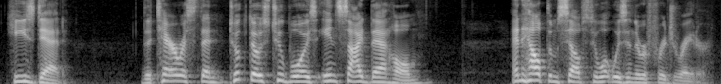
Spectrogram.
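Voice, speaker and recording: A man's voice: a little high, expressive, moderate pace. A man hosting his own opinion show, delivering emphatic, indignant commentary with punchy repetition. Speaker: show host.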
